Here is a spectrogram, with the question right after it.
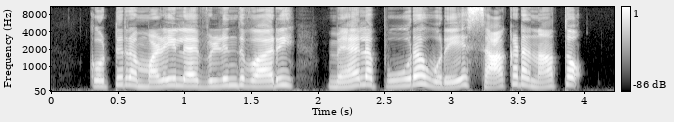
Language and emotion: Tamil, disgusted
